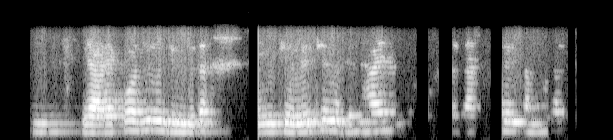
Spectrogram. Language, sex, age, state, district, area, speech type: Manipuri, female, 45-60, Manipur, Churachandpur, urban, conversation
